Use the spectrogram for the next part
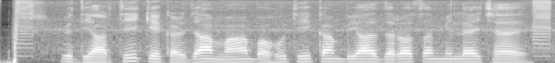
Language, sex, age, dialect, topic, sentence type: Maithili, male, 18-24, Angika, banking, statement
